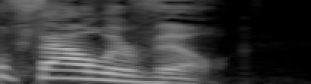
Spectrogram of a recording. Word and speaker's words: Fowlerville: Uh, how do I say it? Fowlerville. Fowlerville. – That's correct.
